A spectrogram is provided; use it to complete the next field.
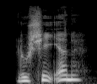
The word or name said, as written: logerende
